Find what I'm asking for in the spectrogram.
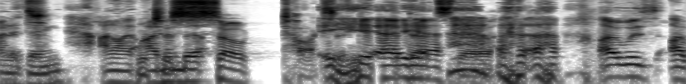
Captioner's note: laughing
